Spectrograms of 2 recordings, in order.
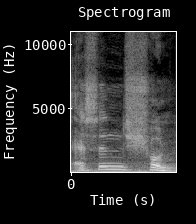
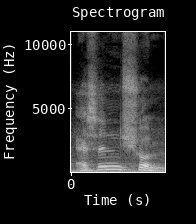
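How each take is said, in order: Both takes have the same delivery.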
